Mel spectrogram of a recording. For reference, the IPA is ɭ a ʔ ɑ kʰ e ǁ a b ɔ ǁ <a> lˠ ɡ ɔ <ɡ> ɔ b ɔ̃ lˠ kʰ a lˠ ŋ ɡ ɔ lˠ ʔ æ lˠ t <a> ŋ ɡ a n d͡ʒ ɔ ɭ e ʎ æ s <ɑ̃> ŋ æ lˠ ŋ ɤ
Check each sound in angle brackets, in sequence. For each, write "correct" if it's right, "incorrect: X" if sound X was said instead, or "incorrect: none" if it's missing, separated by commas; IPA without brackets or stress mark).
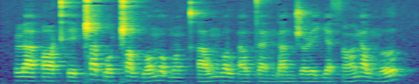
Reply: incorrect: ɑ, incorrect: ŋ, incorrect: æ, correct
